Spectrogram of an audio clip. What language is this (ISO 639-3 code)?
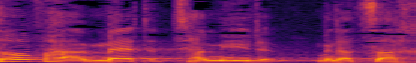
heb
